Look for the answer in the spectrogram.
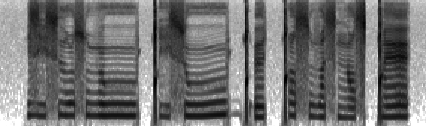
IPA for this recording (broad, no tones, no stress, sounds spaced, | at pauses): z i̤ s ð u sˤ β uː ǃ i̤ s uː ǃʼ ɘ ǃ ə sˤ v ɪ s ŋ ɘ sˤ ŋ͡ǃ ɛ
